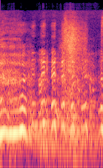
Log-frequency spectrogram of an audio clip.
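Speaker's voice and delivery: a bright high laugh. Real, not acted. Telling the audience about her daughter, high laugh.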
